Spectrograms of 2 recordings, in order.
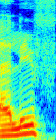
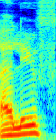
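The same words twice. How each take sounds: Both takes have the same delivery.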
